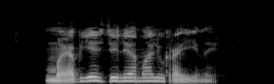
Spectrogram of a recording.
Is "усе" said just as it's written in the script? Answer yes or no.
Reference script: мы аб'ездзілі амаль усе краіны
no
